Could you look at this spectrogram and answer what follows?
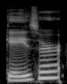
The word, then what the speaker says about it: Gaiser: So that chemist named Conrad Gaiser, I believe is how you pronounce it. It's G-A-I-S-E-R.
